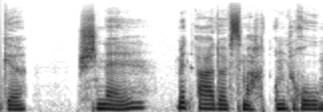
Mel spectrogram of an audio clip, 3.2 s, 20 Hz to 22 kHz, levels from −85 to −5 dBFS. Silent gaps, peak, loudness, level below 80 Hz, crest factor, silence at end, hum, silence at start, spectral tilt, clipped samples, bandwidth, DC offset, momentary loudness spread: none; -2 dBFS; -17 LUFS; -52 dBFS; 14 dB; 0 s; none; 0.05 s; -5 dB/octave; under 0.1%; 16 kHz; under 0.1%; 8 LU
